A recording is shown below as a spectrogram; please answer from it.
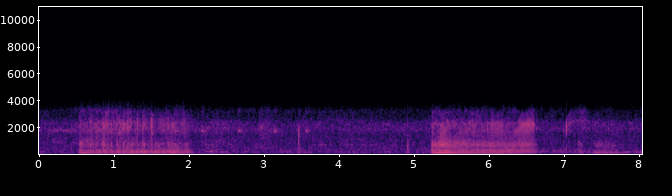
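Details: Sleeping French Bulldog snoring: rough, rasping breaths with a longer buzzy, wavering snore near the end, faint clicks between.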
